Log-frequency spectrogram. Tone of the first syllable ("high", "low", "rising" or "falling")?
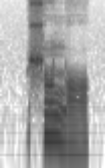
high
